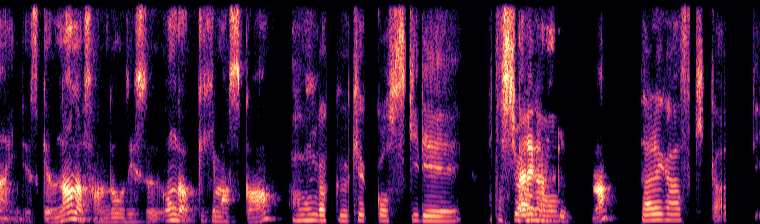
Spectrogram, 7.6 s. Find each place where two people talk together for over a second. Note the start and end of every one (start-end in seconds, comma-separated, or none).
none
